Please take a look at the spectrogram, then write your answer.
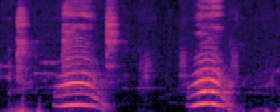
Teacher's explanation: तो इसमें ऊ में विशेष समय लग रहा है और विशेष बल भी देना पड़ रहा है, क्योंकि यह दीर्घ है।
